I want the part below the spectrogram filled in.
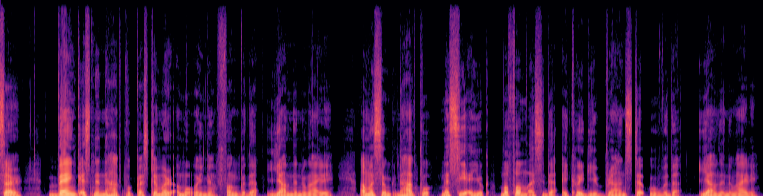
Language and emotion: Manipuri, happy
